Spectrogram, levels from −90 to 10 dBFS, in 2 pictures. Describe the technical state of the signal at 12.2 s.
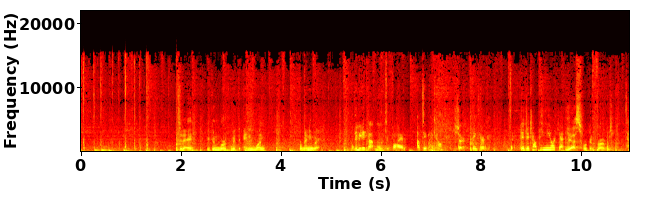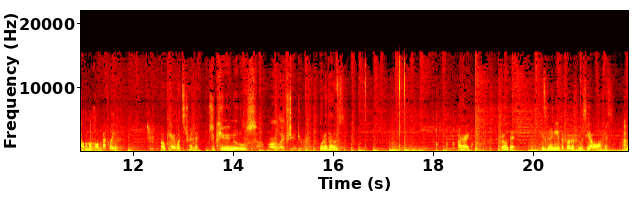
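At 12.2 s the signal shows gain pumping, and it runs through the whole clip rather than just this moment. The level is not steady. The background rises in the gaps and sinks each time a loud sound arrives, a swing of roughly 5 dB. Loud and quiet passages sit unnaturally close together, so the sound feels squashed. The likely cause is input gain set far too high, with a fast limiter or compressor clamping it on every peak.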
